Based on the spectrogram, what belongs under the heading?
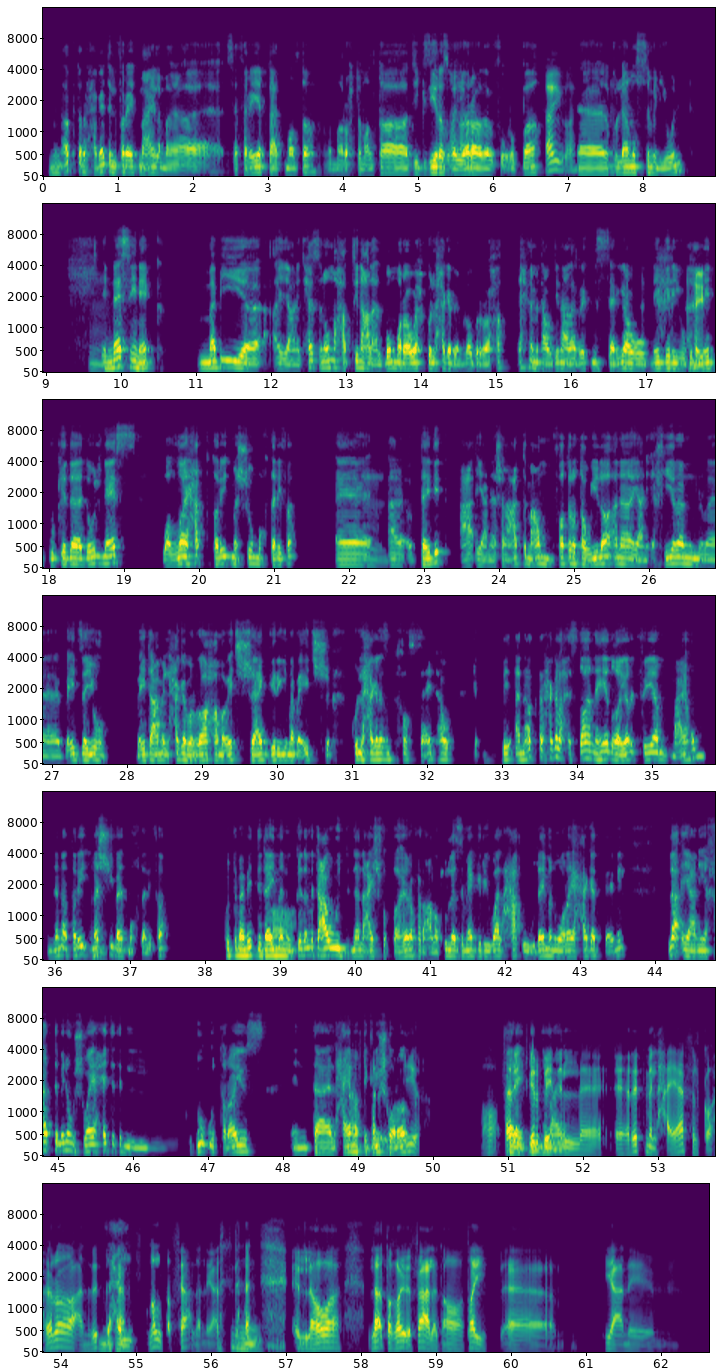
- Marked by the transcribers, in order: laugh; in English: "الرتم"; tapping; in English: "رتم"; laughing while speaking: "يعني ده"
- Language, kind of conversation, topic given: Arabic, podcast, إزاي بتنظم وقتك بين الشغل والإبداع والحياة؟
